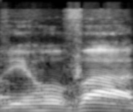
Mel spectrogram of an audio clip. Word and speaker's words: Yehovah: sometimes they use VAV so that the letter V is the sound of yehovah not W with W no but with v and other thing we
